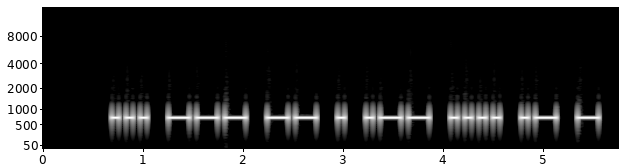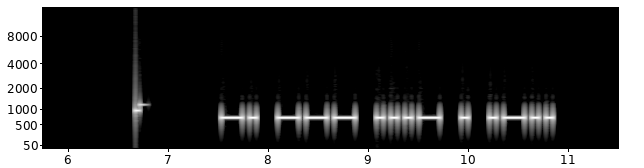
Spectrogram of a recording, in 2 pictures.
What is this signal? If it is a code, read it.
Morse code, heard as a keyed tone, about 17 wpm, 700 Hz. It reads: SOMEWHAT NOVEL
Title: Sentences from Top 1300 Words - New Word Drill Alt - 17wpm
